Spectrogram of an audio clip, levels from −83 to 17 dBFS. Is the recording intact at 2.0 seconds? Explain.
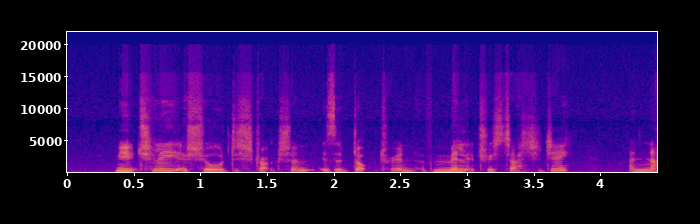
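Yes, the speech at 2.0 seconds is intact, with no fault audible at that moment.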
